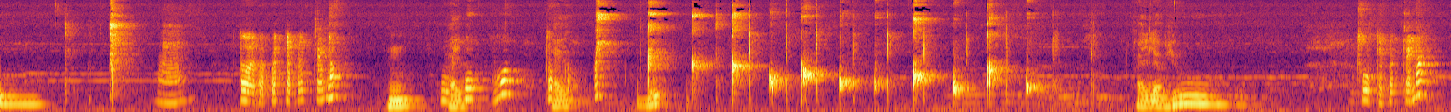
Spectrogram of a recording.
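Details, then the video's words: An African grey parrot imitates human speech in Urdu/Hindi in short word-like bursts, mixed with clicks, pops and a few whistled notes, in a small indoor room. "African Grey Parrot Is Talking In Urdu||Hindi"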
